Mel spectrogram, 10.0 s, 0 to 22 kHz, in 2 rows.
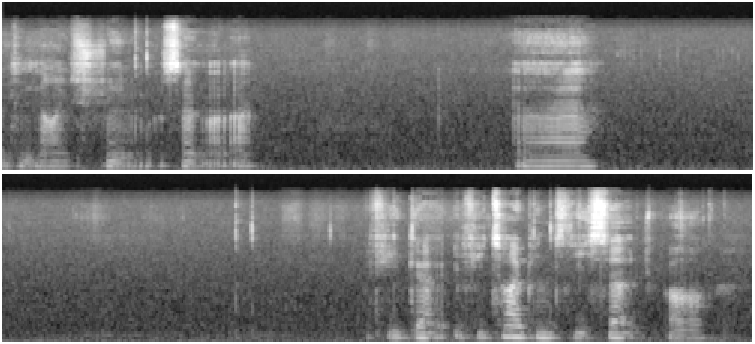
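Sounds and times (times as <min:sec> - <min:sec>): faint background hiss: 0:00.0 - 0:10.0
computer mouse clicks: 0:00.8 - 0:01.1, 0:06.5 - 0:07.3.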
